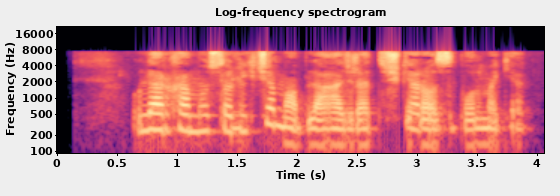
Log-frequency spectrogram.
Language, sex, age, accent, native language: Uzbek, female, 18-24, Farg'ona, Uzbek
